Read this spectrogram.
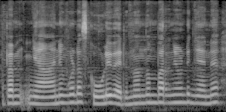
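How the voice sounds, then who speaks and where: Narrating her day at home, a homemaker vlogger speaks in a mid-range, mellow voice that is fairly quick but flat in delivery. Her voice-over is chatty and friendly, and she frequently ends sentences with a conversational tag.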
